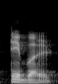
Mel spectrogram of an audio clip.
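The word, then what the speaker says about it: Theobald: He then damps by praising Dubald pronounced and often spelled table and Bentley.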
